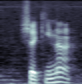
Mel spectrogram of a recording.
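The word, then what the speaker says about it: שכינה: Shekinah.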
